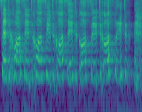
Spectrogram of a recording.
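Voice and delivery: very fast rapid-fire delivery. Leading viewers at home in a clapping game, saying it as fast as possible. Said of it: "as fast as we can".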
